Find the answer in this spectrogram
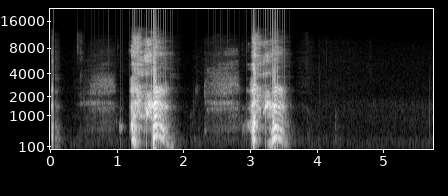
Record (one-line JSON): {"three_cough_length": "5.8 s", "three_cough_amplitude": 32768, "three_cough_signal_mean_std_ratio": 0.3, "survey_phase": "beta (2021-08-13 to 2022-03-07)", "age": "45-64", "gender": "Male", "wearing_mask": "No", "symptom_none": true, "smoker_status": "Never smoked", "respiratory_condition_asthma": false, "respiratory_condition_other": false, "recruitment_source": "Test and Trace", "submission_delay": "1 day", "covid_test_result": "Negative", "covid_test_method": "RT-qPCR"}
